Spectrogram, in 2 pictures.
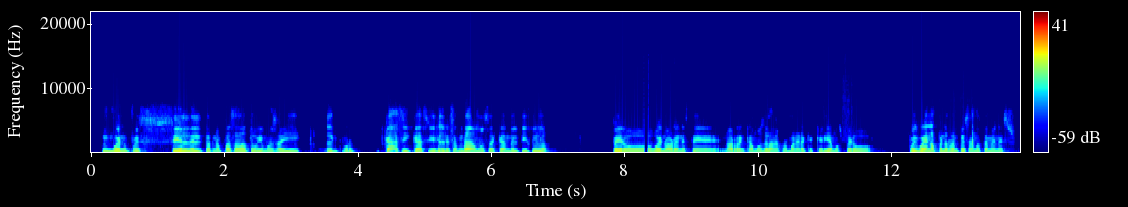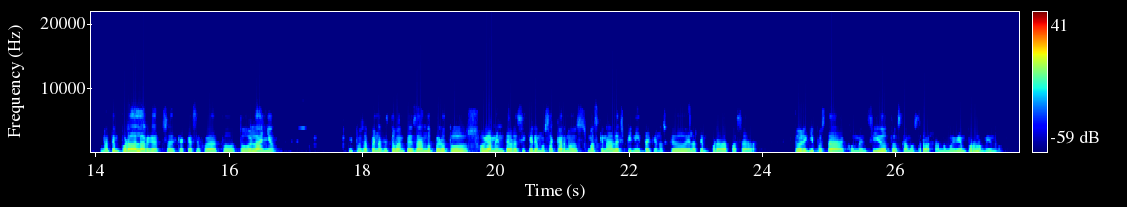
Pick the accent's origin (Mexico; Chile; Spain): Mexico; Guadalajara, Jalisco; moved away as an adult; now in Belgium; soy de Guadalajara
